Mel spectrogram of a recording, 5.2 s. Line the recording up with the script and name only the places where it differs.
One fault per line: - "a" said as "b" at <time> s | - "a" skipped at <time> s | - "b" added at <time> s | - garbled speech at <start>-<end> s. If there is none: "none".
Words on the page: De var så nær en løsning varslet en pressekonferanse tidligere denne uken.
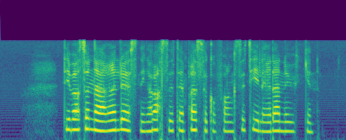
none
